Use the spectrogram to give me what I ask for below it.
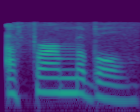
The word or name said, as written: affirmable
